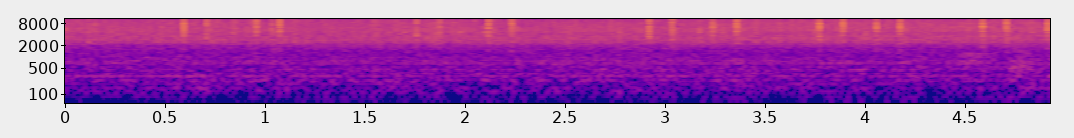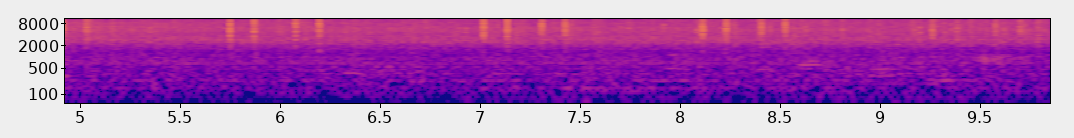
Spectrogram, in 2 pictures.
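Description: HO scale model freight cars rolling past, their wheels clicking lightly and irregularly on the track over a steady hiss.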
